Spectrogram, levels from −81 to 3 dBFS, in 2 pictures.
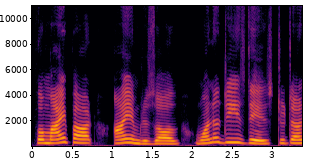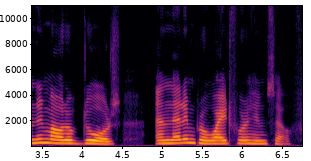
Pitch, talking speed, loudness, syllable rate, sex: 255 Hz, 195 wpm, -16 LUFS, 5.0 syllables/s, female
